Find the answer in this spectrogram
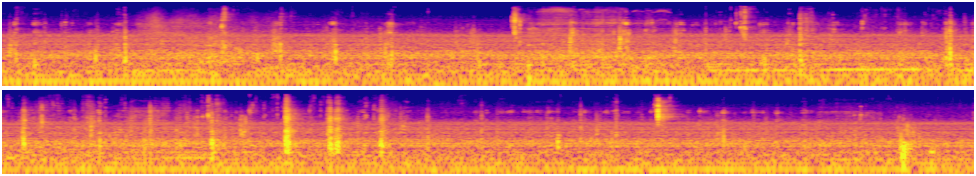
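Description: Close-miked chewing and mouth sounds, with scattered short crunchy bites and clicks; near the end he drinks from an aluminium soda can.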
